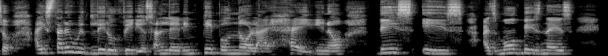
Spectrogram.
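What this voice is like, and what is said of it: Speaks with an accent. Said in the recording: “as you can imagine, I have an accent.”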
